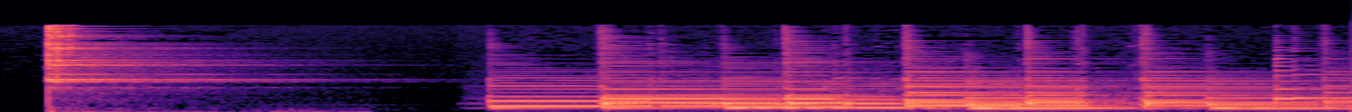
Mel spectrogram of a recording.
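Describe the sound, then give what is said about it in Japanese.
A single bright clink of drinking glasses touching in a toast, ringing clearly and fading over a couple of seconds before loud music begins. “いや、じゃあ乾杯しましょうか。”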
